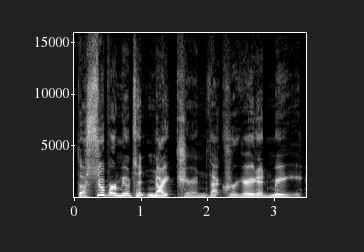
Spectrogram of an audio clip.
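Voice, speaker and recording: An actor playing a calm, articulate male super mutant who testifies in court in a formal, measured way with a gravelly voice. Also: mid-range voice, dry recording, studio quality, exaggerated voice. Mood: earnest. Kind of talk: audio drama acting.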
